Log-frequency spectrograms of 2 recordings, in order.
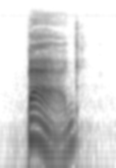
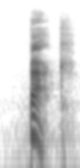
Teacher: bag is longer than back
